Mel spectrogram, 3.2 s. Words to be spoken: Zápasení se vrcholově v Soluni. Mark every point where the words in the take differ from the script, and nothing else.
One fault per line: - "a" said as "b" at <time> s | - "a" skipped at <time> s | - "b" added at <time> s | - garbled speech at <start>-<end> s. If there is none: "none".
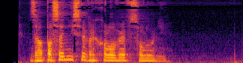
none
